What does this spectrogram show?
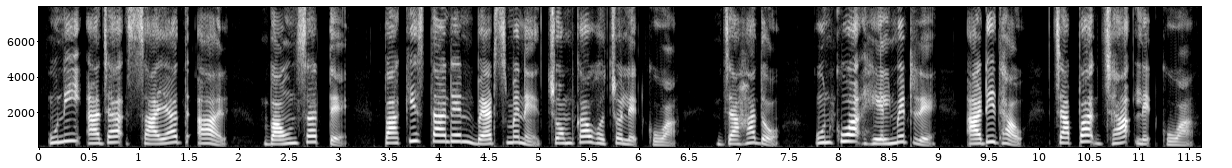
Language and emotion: Santali, neutral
